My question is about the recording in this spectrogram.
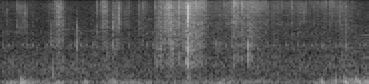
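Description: A disc golfer's feet scuff and crunch on a dirt tee pad during the run-up and release of a drive, with a cluster of scratchy scuffs about a second in, over a low wind rumble on the microphone.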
